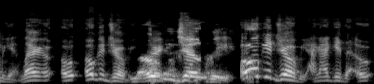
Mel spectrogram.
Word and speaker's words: Ogunjobi: Ogunjobi.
